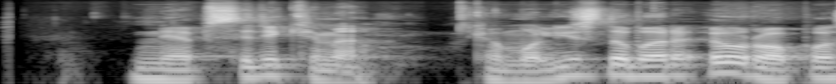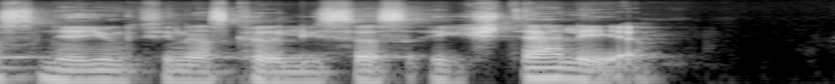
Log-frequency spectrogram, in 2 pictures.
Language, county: Lithuanian, Kaunas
